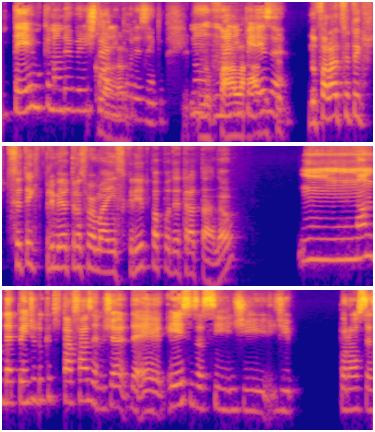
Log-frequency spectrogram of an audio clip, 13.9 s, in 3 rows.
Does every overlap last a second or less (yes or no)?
no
